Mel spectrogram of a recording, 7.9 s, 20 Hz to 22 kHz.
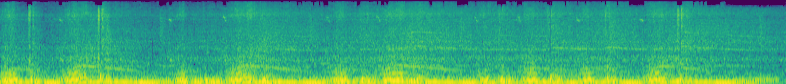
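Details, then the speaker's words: Hyundai Elantra stock engine with big turbo, new V-band clamps fitted on exhaust, checking for exhaust leak: repeated quick throttle blips rising and falling cleanly, no puffing or ticking; no leak, fuel pressure 70, normal. "Alright, now I'm gonna be starting the car. I already put the clamps. I need to check if there's any exhaust leak."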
